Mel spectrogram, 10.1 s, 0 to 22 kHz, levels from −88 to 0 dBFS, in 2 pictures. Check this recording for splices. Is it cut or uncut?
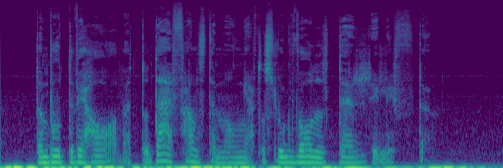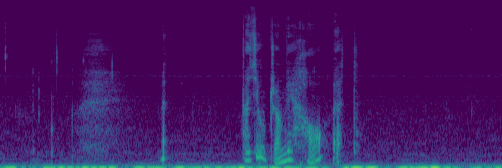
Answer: cut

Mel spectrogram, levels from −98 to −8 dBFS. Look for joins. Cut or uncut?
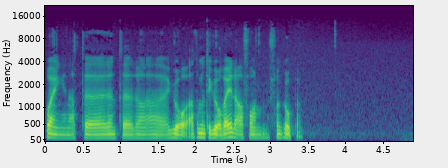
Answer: uncut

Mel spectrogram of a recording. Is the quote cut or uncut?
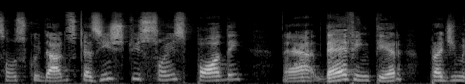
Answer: uncut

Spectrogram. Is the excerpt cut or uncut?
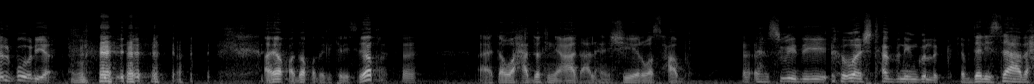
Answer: cut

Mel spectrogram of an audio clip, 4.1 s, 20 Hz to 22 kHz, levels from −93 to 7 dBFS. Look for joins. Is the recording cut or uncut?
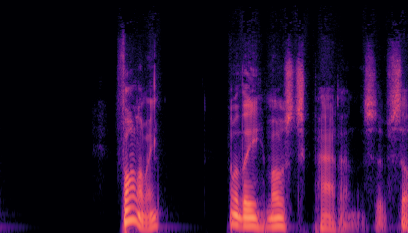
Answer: cut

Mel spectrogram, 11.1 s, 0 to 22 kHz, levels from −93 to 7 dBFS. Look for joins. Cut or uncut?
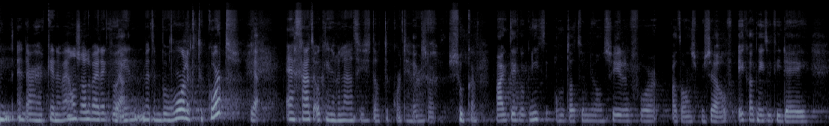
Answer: uncut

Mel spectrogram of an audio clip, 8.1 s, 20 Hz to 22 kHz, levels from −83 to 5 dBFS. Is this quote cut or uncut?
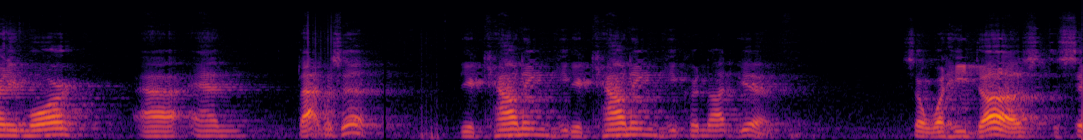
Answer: cut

